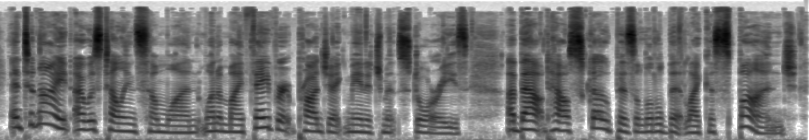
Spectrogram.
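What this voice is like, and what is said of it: Slightly hoarse voice. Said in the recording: “my voice is a little hoarse from all of the conversations”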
